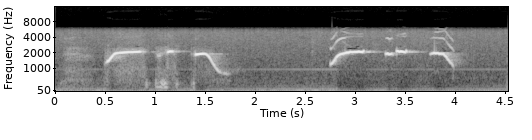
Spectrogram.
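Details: Pet male cockatiel indoors whistling a learned tune: clear rising then sustained whistled notes with a falling slide, a pause, then a second phrase of rising, level and dropping whistles; quiet room hum behind.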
